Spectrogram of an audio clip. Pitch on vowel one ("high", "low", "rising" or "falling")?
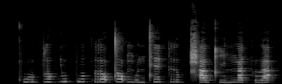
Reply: low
